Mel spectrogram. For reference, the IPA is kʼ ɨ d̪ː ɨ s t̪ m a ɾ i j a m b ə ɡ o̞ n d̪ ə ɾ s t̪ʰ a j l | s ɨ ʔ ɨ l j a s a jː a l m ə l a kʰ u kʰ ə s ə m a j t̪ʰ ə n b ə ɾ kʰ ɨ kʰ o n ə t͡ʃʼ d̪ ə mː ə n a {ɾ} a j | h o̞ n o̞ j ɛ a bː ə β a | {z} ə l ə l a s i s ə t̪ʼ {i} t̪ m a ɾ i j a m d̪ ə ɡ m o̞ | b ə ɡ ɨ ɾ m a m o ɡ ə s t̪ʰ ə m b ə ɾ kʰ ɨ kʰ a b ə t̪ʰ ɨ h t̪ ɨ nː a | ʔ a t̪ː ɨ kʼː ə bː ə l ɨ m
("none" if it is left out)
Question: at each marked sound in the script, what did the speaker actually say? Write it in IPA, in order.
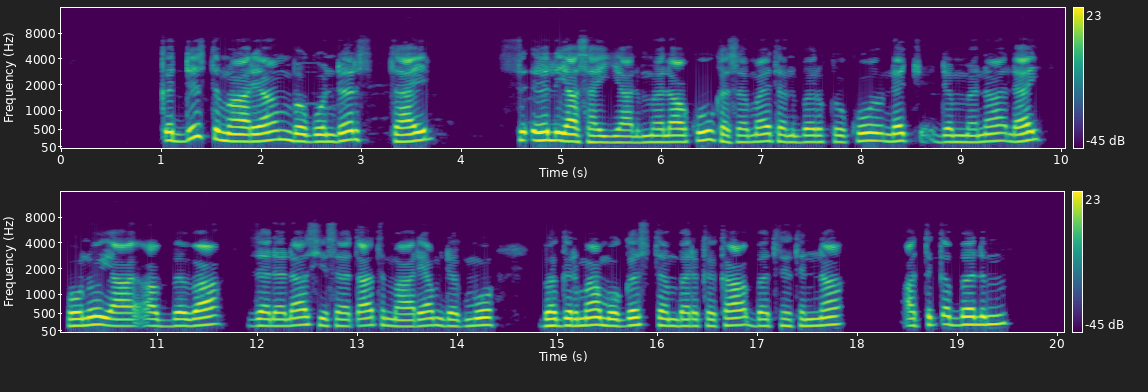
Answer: l, z, a

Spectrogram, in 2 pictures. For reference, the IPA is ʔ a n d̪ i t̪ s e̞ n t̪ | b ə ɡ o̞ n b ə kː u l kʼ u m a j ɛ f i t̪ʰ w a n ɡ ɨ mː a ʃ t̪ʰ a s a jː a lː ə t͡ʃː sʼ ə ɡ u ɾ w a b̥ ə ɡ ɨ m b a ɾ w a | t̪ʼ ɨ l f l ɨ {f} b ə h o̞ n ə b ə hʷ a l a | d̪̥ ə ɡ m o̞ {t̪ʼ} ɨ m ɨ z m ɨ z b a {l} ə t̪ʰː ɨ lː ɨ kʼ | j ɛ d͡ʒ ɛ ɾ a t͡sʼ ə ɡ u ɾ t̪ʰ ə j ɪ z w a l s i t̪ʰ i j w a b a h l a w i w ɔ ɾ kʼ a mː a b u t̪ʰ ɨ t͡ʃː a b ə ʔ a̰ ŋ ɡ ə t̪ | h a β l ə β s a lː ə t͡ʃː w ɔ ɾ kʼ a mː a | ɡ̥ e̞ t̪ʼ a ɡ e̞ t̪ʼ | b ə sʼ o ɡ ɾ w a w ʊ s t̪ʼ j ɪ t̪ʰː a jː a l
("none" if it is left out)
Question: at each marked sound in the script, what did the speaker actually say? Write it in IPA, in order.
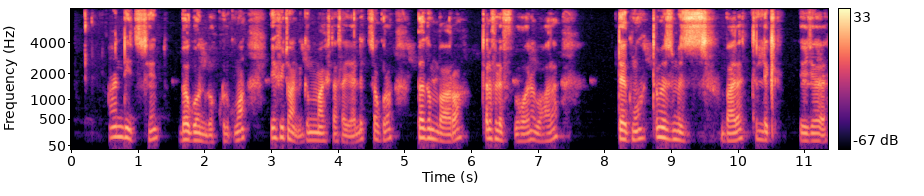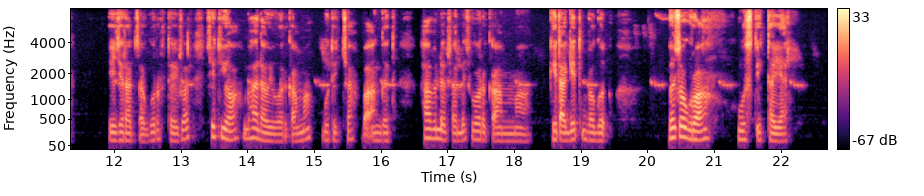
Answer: f, t̪ʼ, l

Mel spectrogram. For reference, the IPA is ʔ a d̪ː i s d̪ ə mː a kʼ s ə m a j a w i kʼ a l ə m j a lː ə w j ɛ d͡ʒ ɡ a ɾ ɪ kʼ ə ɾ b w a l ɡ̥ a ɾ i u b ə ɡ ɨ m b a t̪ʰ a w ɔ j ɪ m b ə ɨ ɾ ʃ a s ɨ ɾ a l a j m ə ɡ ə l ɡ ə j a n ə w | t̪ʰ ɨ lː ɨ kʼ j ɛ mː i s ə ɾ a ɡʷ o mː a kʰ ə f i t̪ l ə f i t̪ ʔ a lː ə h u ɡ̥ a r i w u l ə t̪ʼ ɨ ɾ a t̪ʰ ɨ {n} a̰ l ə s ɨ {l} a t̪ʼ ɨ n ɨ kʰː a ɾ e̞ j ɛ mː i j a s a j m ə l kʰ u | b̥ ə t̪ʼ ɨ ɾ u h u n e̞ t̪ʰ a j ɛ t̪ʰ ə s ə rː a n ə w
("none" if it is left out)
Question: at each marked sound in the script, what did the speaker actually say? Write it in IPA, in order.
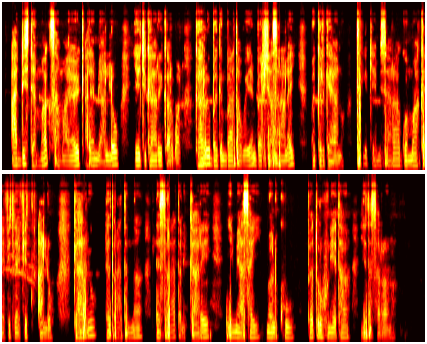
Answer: nː, ɾ

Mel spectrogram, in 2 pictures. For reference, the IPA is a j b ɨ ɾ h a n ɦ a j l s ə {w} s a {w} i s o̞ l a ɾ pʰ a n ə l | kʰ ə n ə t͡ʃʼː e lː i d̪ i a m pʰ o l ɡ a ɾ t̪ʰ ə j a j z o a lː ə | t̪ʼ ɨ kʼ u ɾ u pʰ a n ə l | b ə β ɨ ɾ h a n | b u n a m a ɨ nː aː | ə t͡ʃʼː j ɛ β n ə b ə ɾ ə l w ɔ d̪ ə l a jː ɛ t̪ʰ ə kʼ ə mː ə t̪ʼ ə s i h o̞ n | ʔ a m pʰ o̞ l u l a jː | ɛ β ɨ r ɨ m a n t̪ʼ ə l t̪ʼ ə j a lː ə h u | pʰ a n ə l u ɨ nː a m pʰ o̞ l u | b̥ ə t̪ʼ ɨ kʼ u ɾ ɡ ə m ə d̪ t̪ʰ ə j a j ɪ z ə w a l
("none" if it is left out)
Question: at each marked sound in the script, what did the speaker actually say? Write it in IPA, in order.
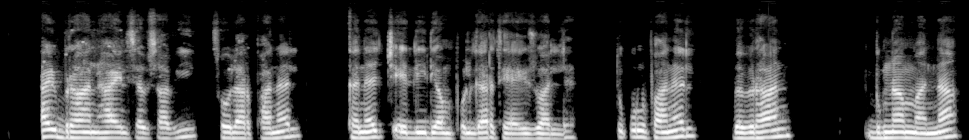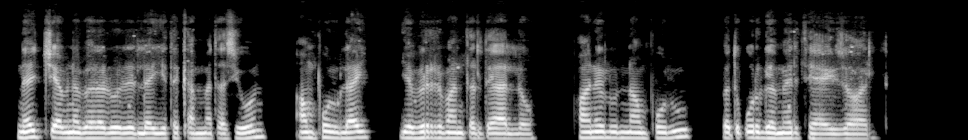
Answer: β, β

